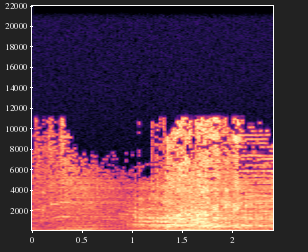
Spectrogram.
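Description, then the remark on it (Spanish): A lion roars in a long, rough, rumbling growl that swells louder halfway through and holds its strength to the end, with no voices over it. “Entran el león y el gallo.”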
